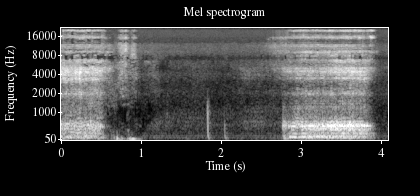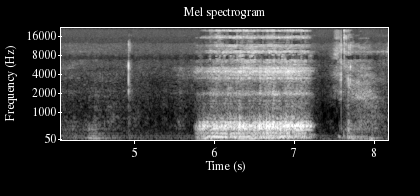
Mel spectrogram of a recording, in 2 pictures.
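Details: Man asleep, snoring loudly: rough snores on each breath in with quiet pauses between, about 19 breaths a minute; habitual snoring.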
